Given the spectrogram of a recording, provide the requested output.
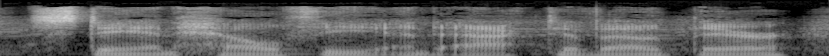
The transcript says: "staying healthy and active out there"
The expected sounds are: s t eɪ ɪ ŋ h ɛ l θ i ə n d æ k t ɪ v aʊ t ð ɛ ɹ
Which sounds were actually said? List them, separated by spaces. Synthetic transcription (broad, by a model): s t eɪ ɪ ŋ h ɛ l θ i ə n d æ k t ɪ v aʊ t ð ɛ ɹ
